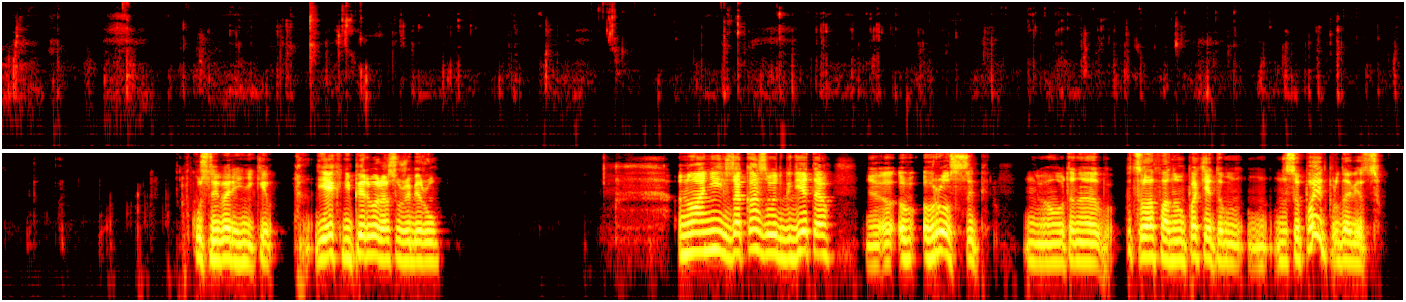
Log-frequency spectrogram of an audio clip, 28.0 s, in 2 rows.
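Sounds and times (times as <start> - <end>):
person chewing: 0.0 - 16.0.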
